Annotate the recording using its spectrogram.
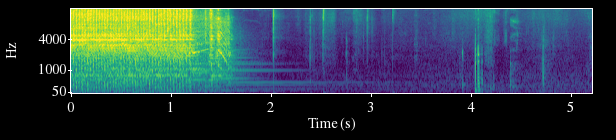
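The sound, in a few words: tool removing tie rod mounting nut, 19mm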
